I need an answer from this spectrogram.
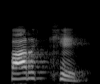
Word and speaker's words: parque: E aqui eu vou pronunciar o E como I.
